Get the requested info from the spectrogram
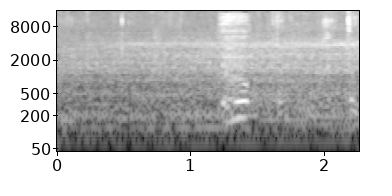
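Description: Faint, steady background noise with no distinct event, broken by a single spoken word about a second in.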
